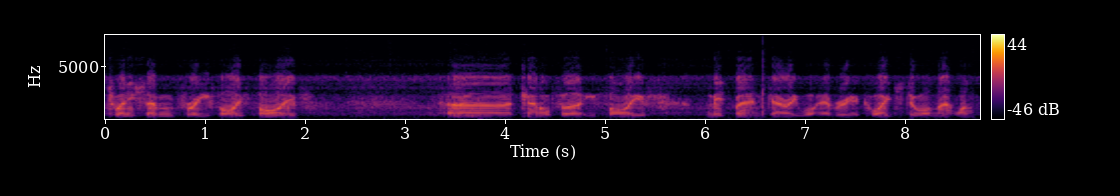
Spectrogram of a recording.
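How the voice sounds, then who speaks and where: A man with a British accent chatting casually over CB radio, rambling and matey, with hesitant pauses. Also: medium pitch. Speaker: CB radio operator. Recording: muffled, very noisy CB radio signal. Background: loud radio static and hiss.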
